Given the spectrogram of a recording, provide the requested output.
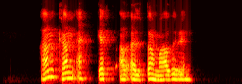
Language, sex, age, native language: Icelandic, male, 20-29, Icelandic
